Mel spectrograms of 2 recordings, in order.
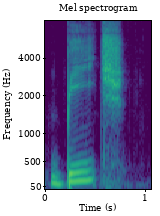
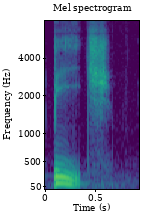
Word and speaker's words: beach: Bitch, the short I sound, eh, bitch. And then beach, that long E sound, E, beach.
